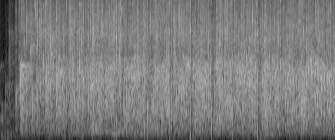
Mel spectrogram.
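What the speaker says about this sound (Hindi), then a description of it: "अब ये तो दोनों के लिए है ताली" Studio audience on the Gup Shab talk show breaks into steady, dense applause that starts abruptly and holds at full strength, close and loud with no talk over it.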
